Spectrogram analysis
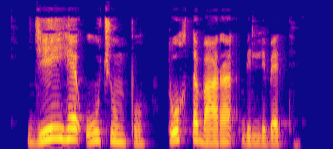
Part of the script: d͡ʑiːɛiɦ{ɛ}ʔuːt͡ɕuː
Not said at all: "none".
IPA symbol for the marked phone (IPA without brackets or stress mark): ɛ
